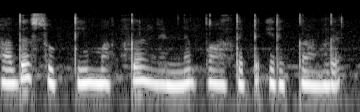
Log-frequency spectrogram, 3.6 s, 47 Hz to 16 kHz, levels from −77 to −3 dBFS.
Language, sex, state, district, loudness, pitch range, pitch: Tamil, female, Tamil Nadu, Nilgiris, -14 LUFS, 200-225 Hz, 215 Hz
